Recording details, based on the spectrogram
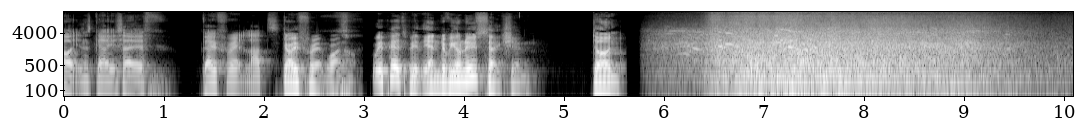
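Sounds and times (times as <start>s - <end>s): wave washing: 5.8s - 10.0s.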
